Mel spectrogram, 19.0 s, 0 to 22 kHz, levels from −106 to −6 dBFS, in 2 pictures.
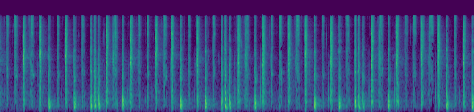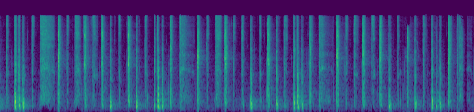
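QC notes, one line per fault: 17.29–18.82 s, repeated packet loss (robotic sound): a rapid run of dropouts, longest 82 ms, each patched by extending the preceding sound, leaving choppy sound with pieces missing.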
